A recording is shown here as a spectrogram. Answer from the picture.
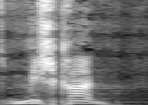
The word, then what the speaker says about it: Mishkan: It's Mishkan. It's how you pronounce this in the Hebrew.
